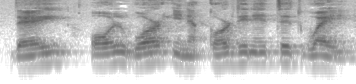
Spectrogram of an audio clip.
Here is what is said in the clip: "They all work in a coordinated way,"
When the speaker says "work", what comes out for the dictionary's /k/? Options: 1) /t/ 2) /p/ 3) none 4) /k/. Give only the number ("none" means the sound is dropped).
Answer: 3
